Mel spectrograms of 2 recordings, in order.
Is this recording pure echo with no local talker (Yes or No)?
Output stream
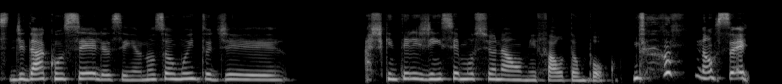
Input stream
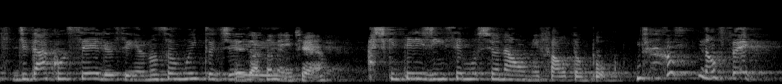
No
